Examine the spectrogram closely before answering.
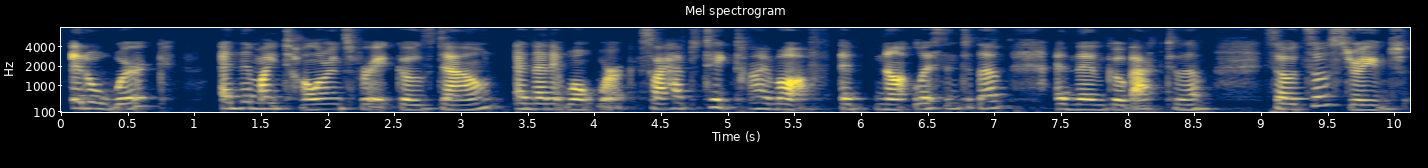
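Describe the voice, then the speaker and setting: A woman's voice: mid-range voice, a bit bright. Chatty young woman vlogging. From Canada. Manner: chatty and rambling, self-mocking. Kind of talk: casual vlog talk to camera.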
